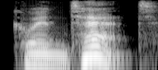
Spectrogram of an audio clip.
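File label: "quintette", English, uk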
